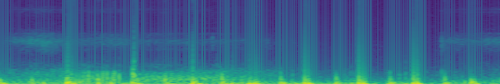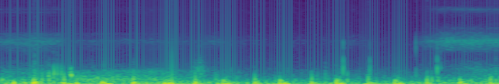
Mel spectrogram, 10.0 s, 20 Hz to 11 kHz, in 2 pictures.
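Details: Fast, deep heart thumps around 105 a minute over rustling and airy breathing, recorded while rebreathing into a plastic bag through a straw after about ten minutes of intermittent rebreathing; rapid heartbeat.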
